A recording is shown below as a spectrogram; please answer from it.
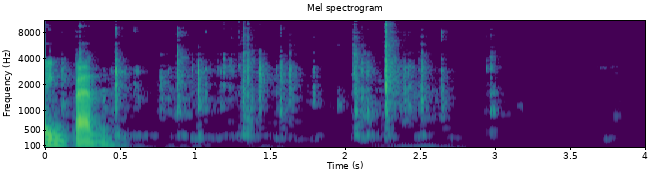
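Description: Typing on a computer keyboard: a quick run of key presses that stops about three seconds in.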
